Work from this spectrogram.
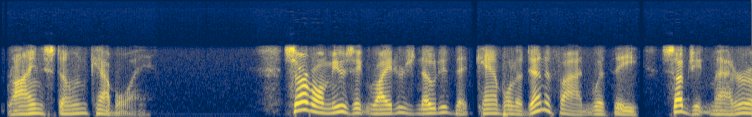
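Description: A man presents a music radio show over a thin, phone-like connection with very little room sound. His voice is full of creak as he reads scripted introductions in a deliberate way, now and then tripping on a word. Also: fairly high pitch, dry recording. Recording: phone-like, thin narrowband audio.

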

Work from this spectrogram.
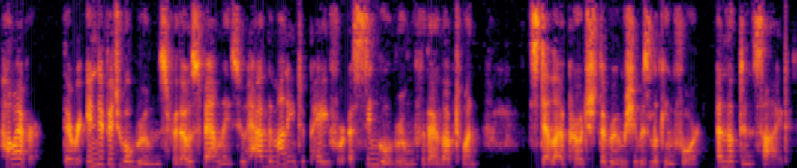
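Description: A woman's voice: medium pitch, lively intonation, moderate pace, pushed and bright, highs cut off. A woman narrating a scripted story for an audio drama.

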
